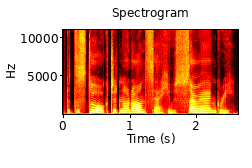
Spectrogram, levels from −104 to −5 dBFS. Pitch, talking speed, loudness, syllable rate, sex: 235 Hz, 230 wpm, -17 LUFS, 4.8 syllables/s, female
